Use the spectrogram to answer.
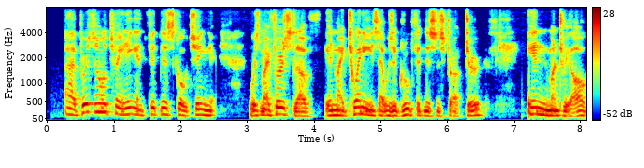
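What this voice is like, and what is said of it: French Quebecois accent. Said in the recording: “I cannot shake the accent. I still speak funny after almost 20 years ... the French Quebecer talk to them”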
